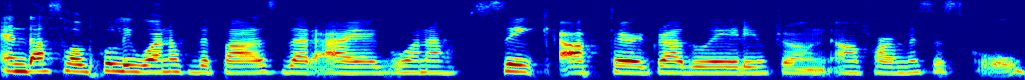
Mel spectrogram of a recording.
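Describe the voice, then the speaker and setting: A woman's medium-pitched voice with a Spanish accent, fairly even intonation and a fairly quick pace. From Cuba. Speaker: pharmacy student. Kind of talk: panel discussion.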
